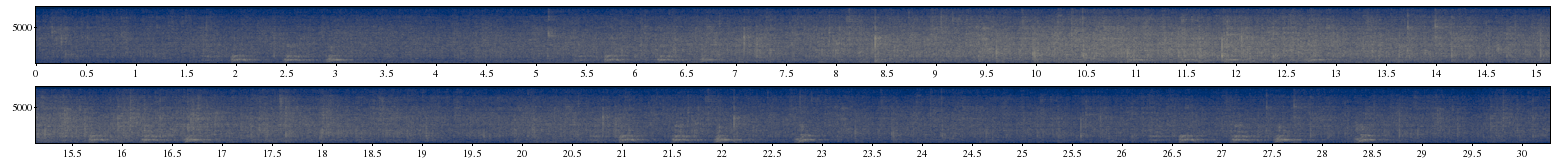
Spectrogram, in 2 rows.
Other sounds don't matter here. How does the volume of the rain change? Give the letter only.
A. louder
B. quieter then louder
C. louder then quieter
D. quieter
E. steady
C.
